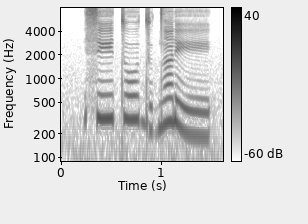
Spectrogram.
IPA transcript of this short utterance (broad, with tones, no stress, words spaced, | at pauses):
seː˦toː˦dʊ˨ dã˦ɾeː˨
